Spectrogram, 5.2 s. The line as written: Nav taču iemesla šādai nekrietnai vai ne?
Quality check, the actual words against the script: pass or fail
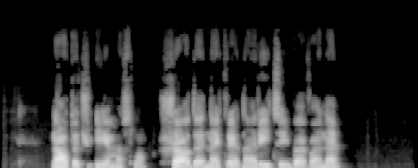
fail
